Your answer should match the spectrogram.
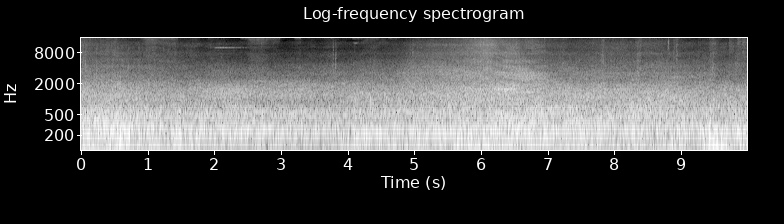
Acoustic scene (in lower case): residential area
